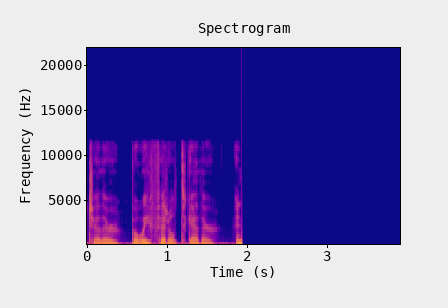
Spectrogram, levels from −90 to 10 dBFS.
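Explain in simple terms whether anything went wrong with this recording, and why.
At 1.93 s the speech cuts out to total silence until the end: an audio dropout to silence, likely from the input signal being lost while recording continued.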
